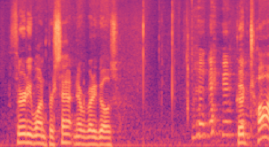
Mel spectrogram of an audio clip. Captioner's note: scattered laughing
